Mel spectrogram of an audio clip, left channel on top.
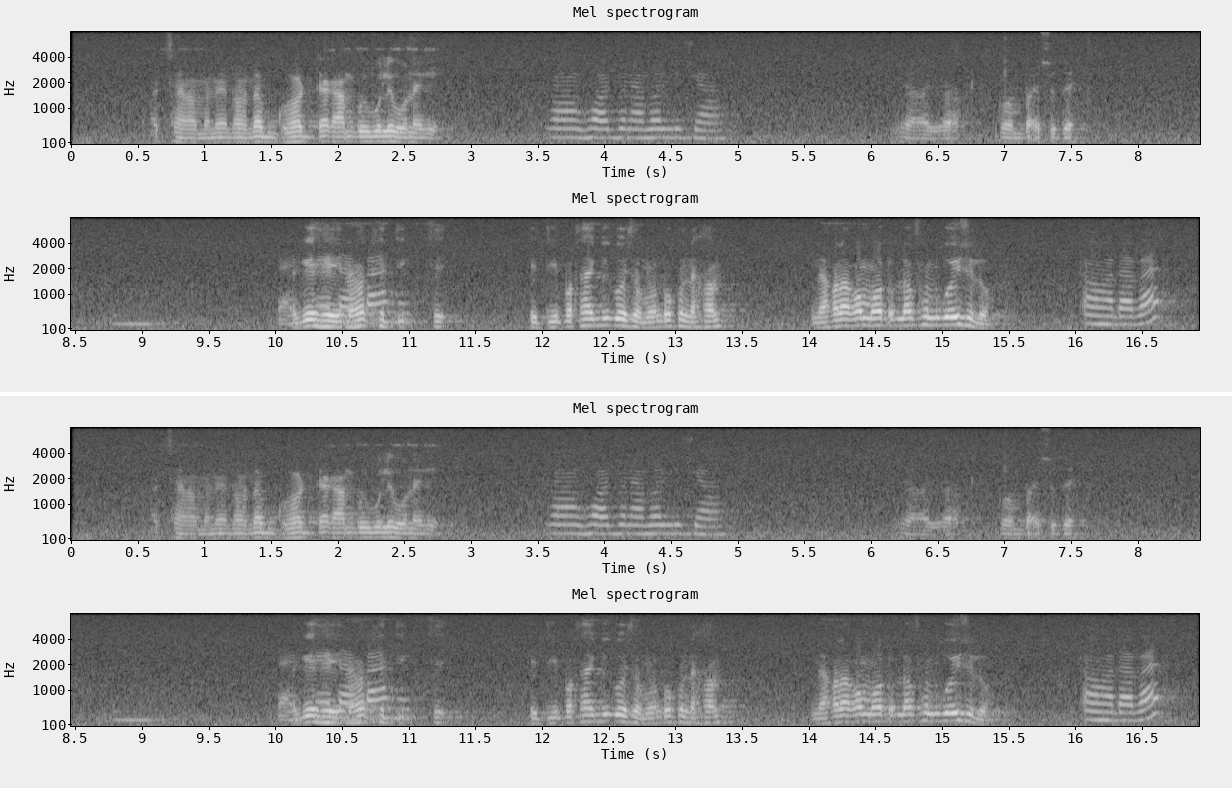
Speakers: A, on the left; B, in the centre.
A: আচ্ছা মানে তহঁতৰ ঘৰত এতিয়া কাম কৰিব লাগিব নেকি?
B: অ ঘৰত বনাবলে দিছে অ,
A: ইয়া ইয়া গম পাইছোঁ দে,
B: উম। তাকে
A: বাকি হেই
B: তাৰপা
A: নহয় খেতি
B: সেই
A: খে খেতি পথাই কি কৈছ মইতো সেইদিনাখন সেইদিনাখন আকৌ মই তোলে ফোন কৰিছিলো।
B: অ তাপা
